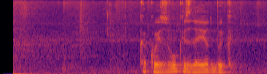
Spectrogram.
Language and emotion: Russian, neutral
